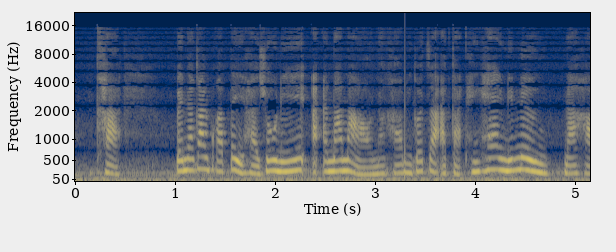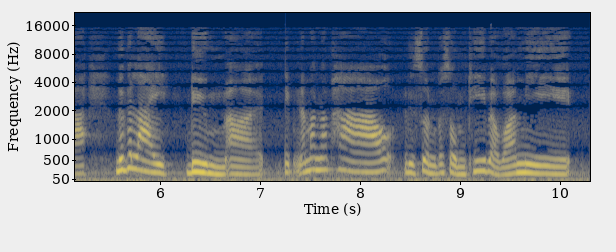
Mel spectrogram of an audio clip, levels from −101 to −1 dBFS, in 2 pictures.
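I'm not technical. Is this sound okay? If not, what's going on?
No. The whole clip has channel delay (comb filtering). One side of the recording arrives slightly late, under a thousandth of a second. When both sides are combined, some tones cancel out, starting around 700 Hz. That makes the speech sound hollow.

There are also two brief skips, at 3.30 and 7.26 seconds. A tiny bit of sound, a few hundredths of a second, vanishes each time. This is likely audio missing between chunks, which fits a recorder saving in pieces about four seconds long.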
